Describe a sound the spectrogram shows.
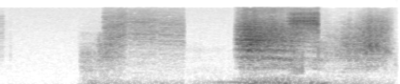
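A knife swishes through the air.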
